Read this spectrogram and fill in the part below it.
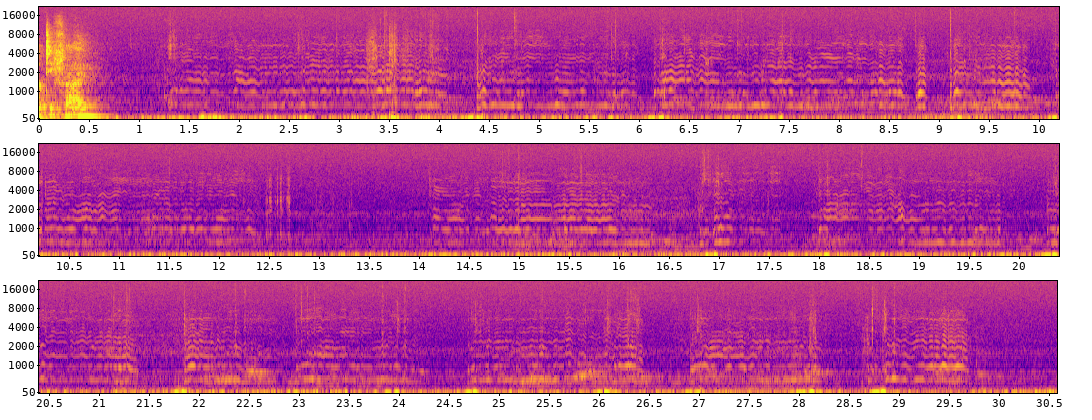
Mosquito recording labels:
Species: Culex pipiens complex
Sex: female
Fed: unfed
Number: one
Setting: cup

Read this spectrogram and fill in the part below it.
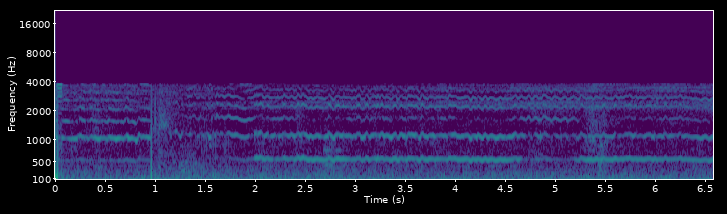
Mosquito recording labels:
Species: mosquito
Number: one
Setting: cup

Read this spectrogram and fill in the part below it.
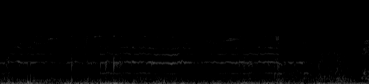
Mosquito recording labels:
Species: mosquito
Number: one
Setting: cup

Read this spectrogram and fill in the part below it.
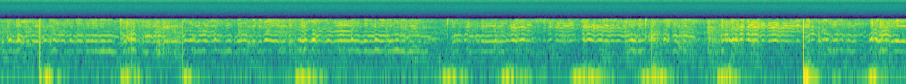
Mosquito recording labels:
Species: mosquito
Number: one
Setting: cup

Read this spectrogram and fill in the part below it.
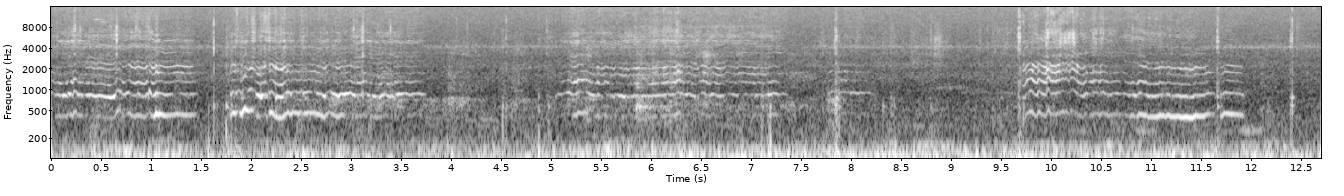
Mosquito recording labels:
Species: mosquito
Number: one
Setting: cup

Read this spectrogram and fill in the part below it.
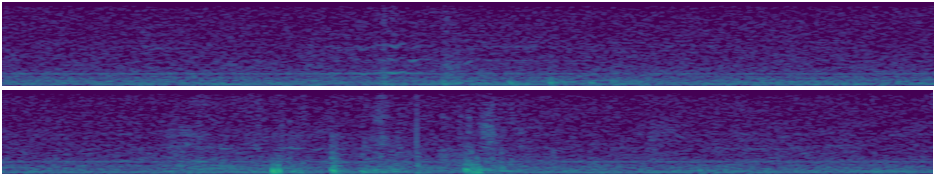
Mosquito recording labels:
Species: Anopheles gambiae s.s.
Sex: female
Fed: unfed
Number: one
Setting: insect culture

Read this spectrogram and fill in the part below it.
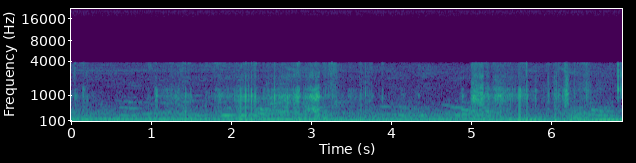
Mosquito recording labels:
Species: no mosquito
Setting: cup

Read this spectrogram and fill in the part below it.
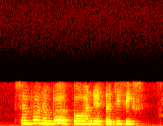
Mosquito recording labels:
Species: no mosquito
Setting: cup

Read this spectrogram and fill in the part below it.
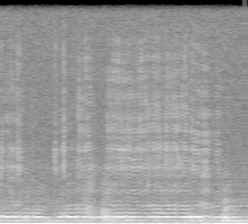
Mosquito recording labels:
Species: Mansonia uniformis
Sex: female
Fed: unfed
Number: one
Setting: cup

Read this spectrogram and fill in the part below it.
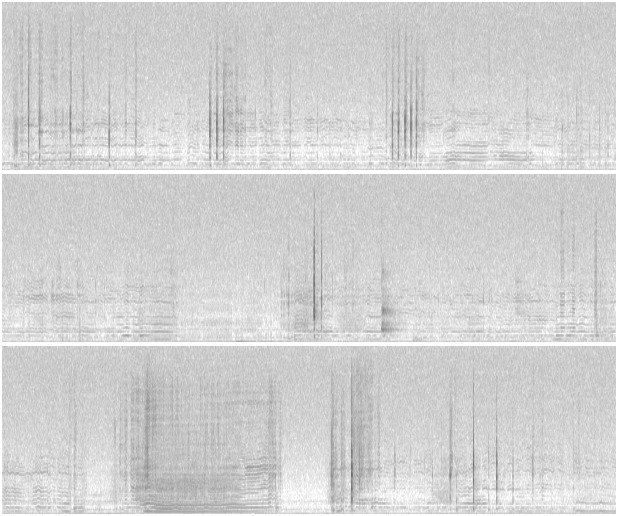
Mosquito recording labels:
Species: Anopheles arabiensis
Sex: female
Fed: unfed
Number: one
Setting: cup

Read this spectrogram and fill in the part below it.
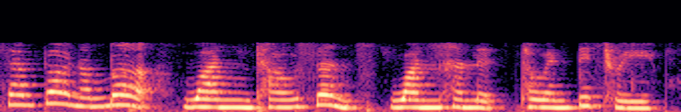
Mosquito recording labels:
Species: no mosquito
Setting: cup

